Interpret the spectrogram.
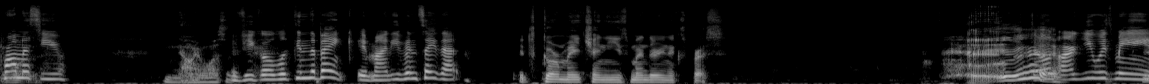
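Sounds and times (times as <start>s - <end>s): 
speech: 0.0s - 0.8s, 1.6s - 7.3s, 9.7s - 11.4s
short gurgly burp: 9.4s - 10.6s.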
